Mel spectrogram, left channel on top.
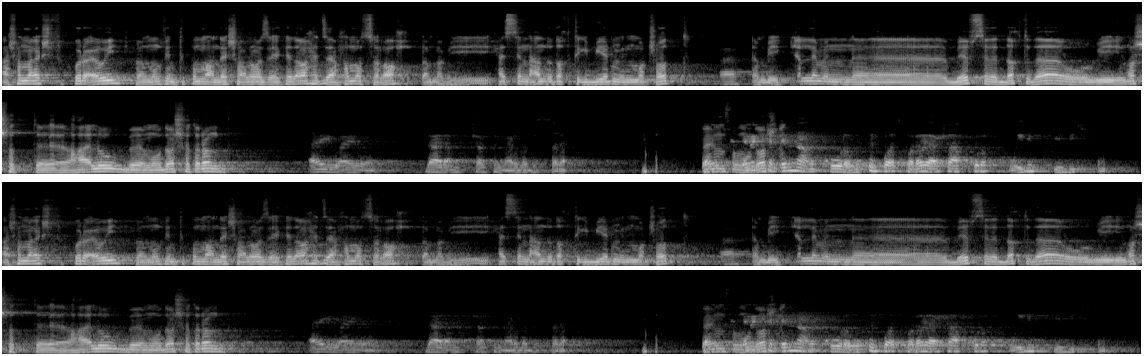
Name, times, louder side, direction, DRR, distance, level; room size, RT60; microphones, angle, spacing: voice 1, 0.0-6.7 7.5-13.7 18.4-19.1, left 3 dB, 30° left, 15 dB, 0.6 m, -21 dB
voice 2, 14.5-15.2 15.6-17.1 18.4-22.4, left 3 dB, 80° left, 7 dB, 0.9 m, -25 dB
26.5 x 15.0 x 7.9 m, 2.2 s
head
